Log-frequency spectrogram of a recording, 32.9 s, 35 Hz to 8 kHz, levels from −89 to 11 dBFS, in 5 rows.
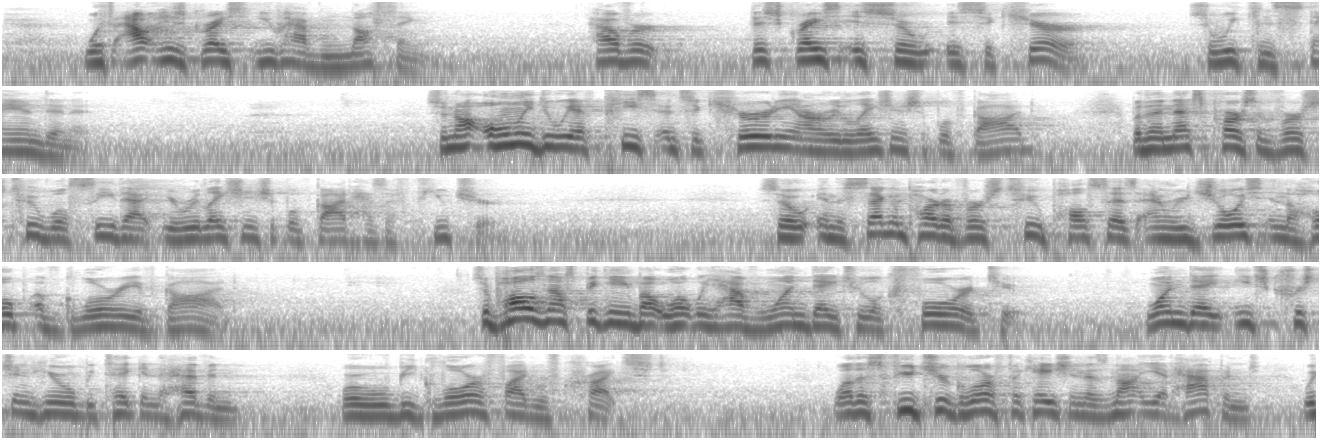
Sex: male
